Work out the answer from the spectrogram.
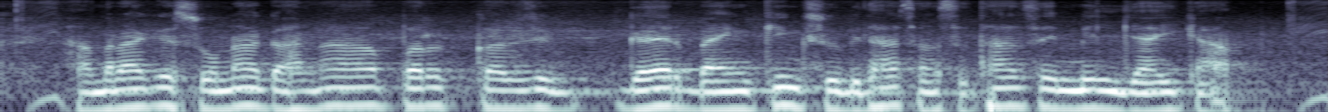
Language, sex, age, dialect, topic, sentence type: Bhojpuri, male, 18-24, Southern / Standard, banking, question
